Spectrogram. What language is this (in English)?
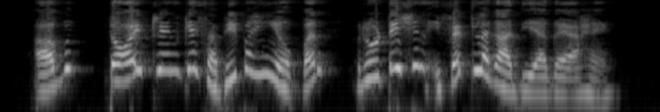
Hindi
